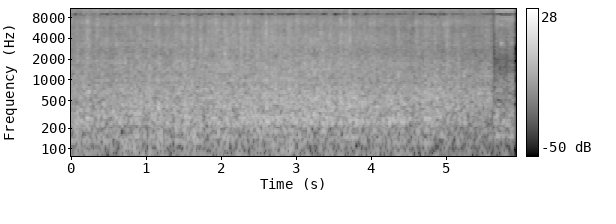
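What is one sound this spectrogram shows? A model train rumbles and clatters steadily along its track close by.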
